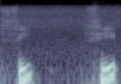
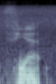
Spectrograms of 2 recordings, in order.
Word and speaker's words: fiets: Is it feet or is it fiat? Am I pronouncing it wrong? Fietzeria? Pizzeria? Feets. Okay, that's what I thought.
